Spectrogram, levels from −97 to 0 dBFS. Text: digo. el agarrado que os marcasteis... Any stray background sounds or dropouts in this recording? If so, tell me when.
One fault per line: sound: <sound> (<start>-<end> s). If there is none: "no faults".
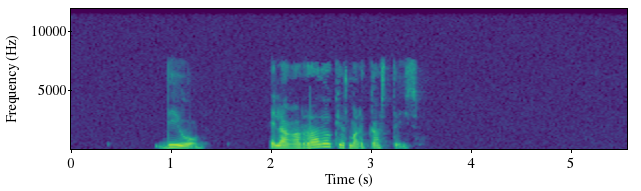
no faults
